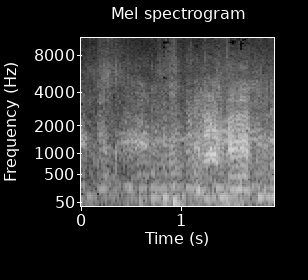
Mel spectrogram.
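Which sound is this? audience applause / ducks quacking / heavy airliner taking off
ducks quacking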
